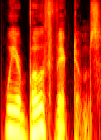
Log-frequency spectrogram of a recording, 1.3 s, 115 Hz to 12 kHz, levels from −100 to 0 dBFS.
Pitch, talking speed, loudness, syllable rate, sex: 130 Hz, 190 wpm, -16 LUFS, 5.1 syllables/s, male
